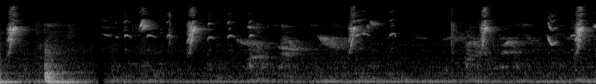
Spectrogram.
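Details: Ultramarine grosbeak giving a fiery chatter, used to stir up other grosbeaks: scratchy quick high chirps and short buzzy notes repeated every half second or so over a faint low hum.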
